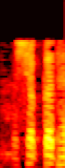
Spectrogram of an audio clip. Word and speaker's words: مشقت: مشقت کا صحیح تلفظ کیا ہے, مشقت ہے یا مشقت ہے؟ – اچھا اب جواب دیجیے. – مشقت ہے درست. – جی مشقت. – میم کے اوپر کیا ہے؟ – زبر.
